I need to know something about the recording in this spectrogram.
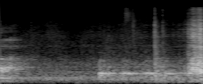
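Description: Metal pipe being handled against a car's sheet-metal hood: a light knock, a scraping sound about halfway through, and a sharp, louder clank near the end.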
